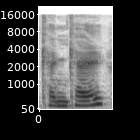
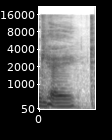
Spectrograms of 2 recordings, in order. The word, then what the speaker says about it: kenkey: So we have another dish called kenke.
